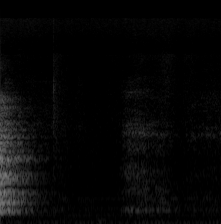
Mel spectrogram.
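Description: Near silence: quiet room tone after a word trails off, with one faint, soft sound a little past halfway.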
